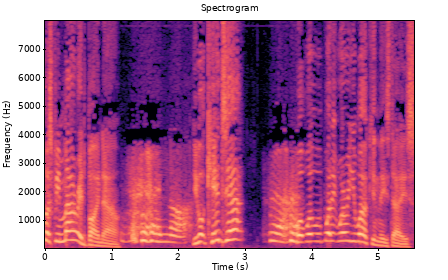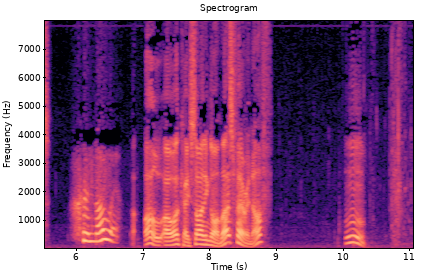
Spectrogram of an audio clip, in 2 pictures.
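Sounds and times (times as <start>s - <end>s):
speech: 0.0s - 9.0s, 10.0s - 10.9s
person swigging a drink of water: 10.2s - 11.0s.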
